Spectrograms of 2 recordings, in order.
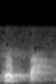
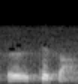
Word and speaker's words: Céphas: Tu es Simon, fils de Jonas, tu seras appelé Céphas ou Képhas. Ça devrait se prononcer en araméen Képhas.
